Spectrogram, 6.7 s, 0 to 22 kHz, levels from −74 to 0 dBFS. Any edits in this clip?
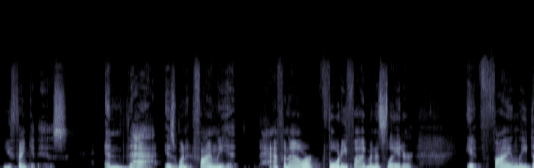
yes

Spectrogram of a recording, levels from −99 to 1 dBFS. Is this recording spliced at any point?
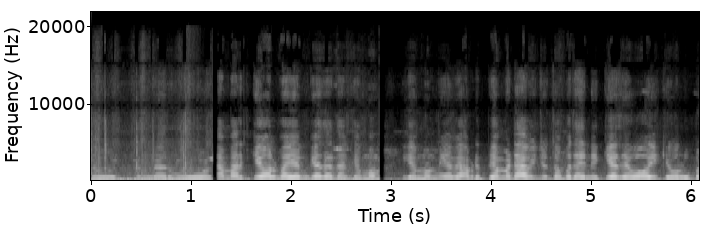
yes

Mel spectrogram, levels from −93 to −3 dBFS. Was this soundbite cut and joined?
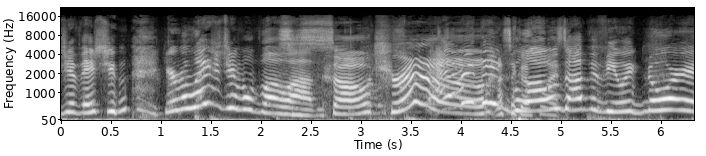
no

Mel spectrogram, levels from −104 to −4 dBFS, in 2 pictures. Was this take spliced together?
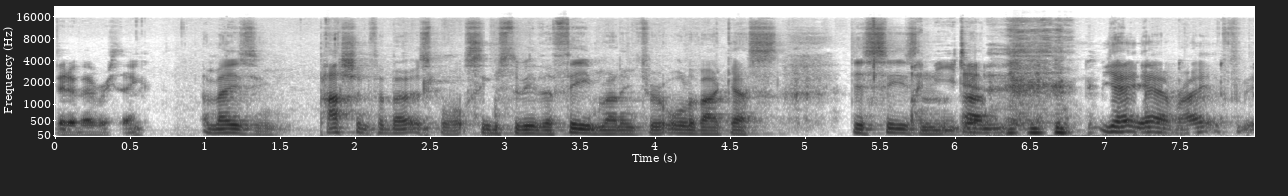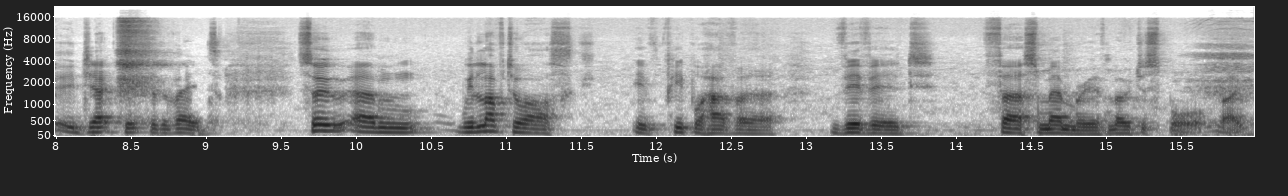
no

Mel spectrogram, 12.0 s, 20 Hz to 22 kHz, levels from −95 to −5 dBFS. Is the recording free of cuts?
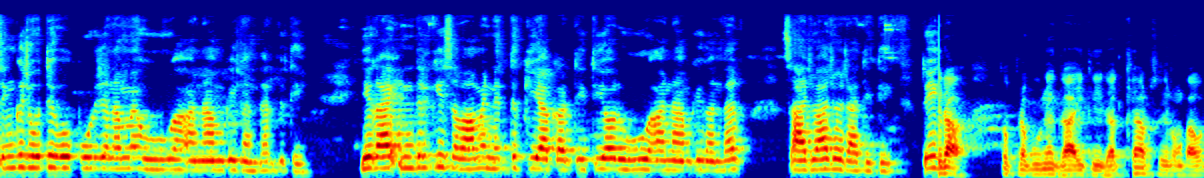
no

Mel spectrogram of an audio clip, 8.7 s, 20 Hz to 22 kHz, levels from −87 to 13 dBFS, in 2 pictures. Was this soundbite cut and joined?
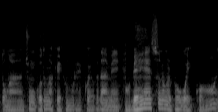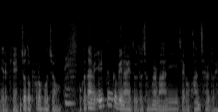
yes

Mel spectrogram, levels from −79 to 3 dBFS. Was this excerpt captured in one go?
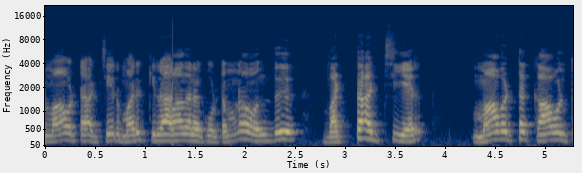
no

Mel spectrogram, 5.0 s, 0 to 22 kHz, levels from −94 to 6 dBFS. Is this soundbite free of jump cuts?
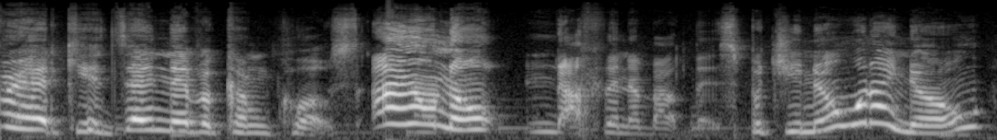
yes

